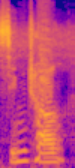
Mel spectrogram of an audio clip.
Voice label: "xing2cheng2", Chinese

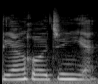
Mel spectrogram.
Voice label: "lian2he2jun1yan2", Chinese

